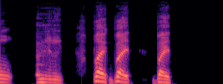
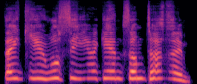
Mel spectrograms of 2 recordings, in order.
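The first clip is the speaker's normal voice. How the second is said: rock star farewell; 3 dB louder than usual. Pretend. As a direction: thank the crowd like a rock star. Mock rock star concert farewell.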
